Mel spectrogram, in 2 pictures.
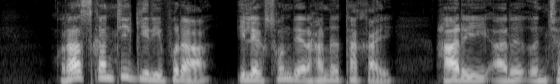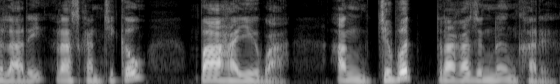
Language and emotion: Bodo, angry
